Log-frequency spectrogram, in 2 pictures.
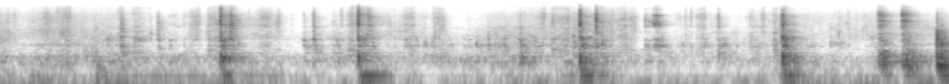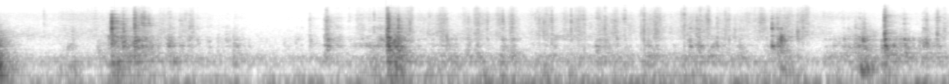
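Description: Metal tools click and scrape against metal fins close by.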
